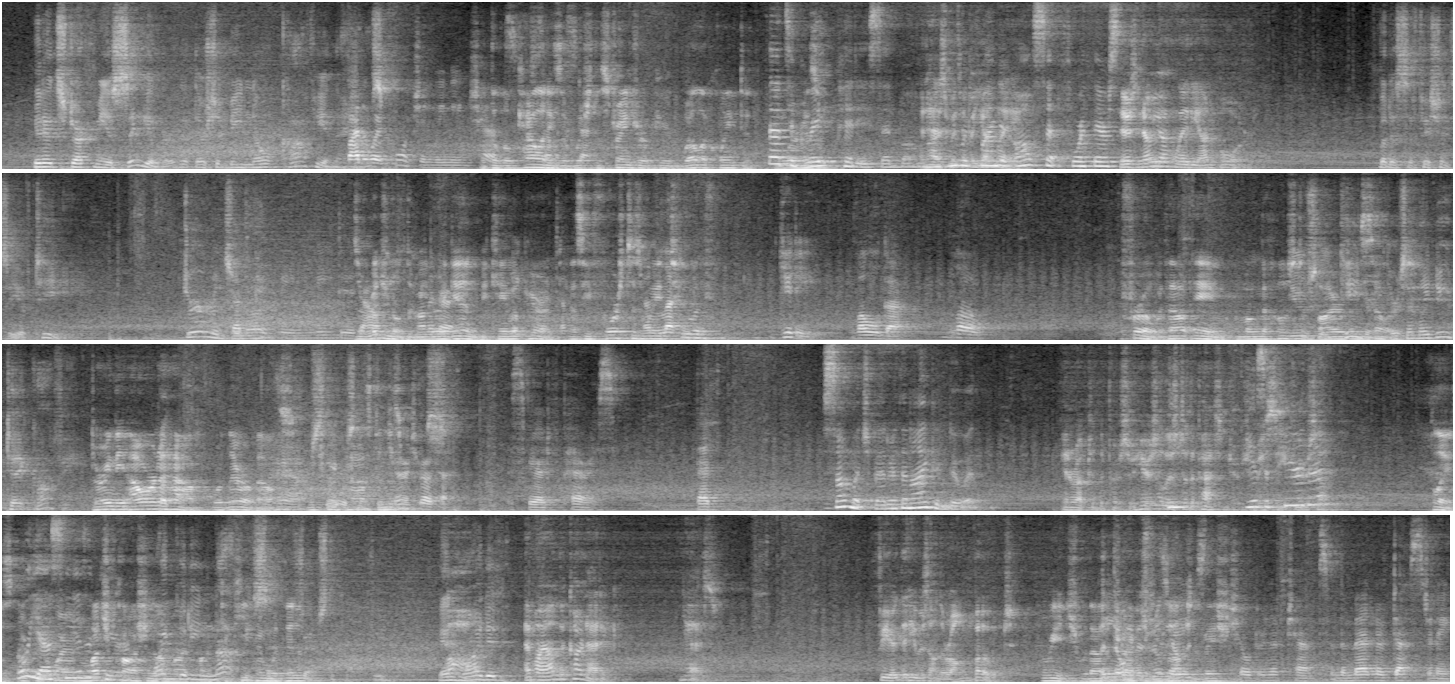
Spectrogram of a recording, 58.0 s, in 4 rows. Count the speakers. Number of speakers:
five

